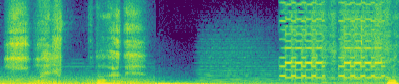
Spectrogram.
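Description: A telephone rings in a haunted-apartment horror video game, its electronic bell bursting in twice at full loudness after gasps, startled talk and an eerie tonal hum.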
